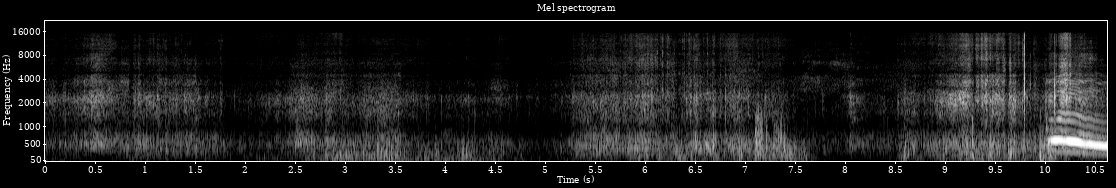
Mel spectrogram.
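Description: Skis scraping and carving through hard, chopped-up snow in a run of turns, the scrape swelling and fading every second or two, with wind rushing over a head-mounted camera's microphone. A couple of sharp clicks come near the end.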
